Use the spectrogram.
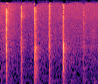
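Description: Brief applause made of about six crisp, evenly spaced hand claps in quick succession, moderately quiet, the last one fainter, with no talking, given to invite a live song performance with three acoustic guitars.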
